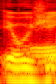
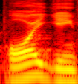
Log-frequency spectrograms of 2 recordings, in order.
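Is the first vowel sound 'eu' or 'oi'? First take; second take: eu; oi. First: The first vowel sounds like 'eu'. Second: The first vowel sounds like 'oi'. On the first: The speaker calls it wrong. "e não mais" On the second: The speaker calls it right. "eu já tô feliz por falar agora"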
